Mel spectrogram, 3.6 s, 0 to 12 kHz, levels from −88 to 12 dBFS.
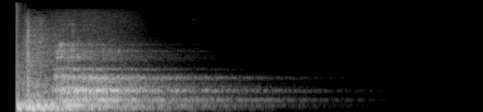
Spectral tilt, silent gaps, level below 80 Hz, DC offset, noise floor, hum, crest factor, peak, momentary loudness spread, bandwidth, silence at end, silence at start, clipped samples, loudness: -7.5 dB/octave; none; -32 dBFS; under 0.1%; under -90 dBFS; none; 18 dB; -2 dBFS; 22 LU; 10.5 kHz; 2.2 s; 0.1 s; under 0.1%; -15 LUFS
